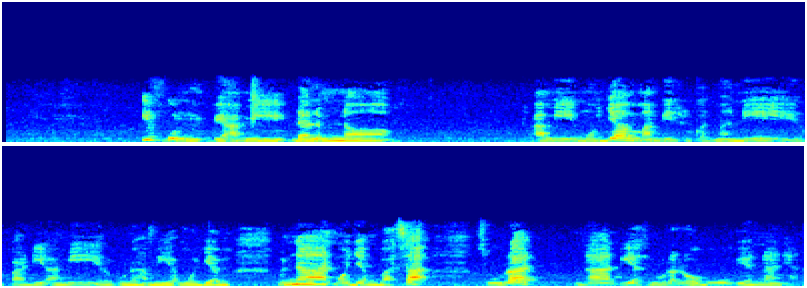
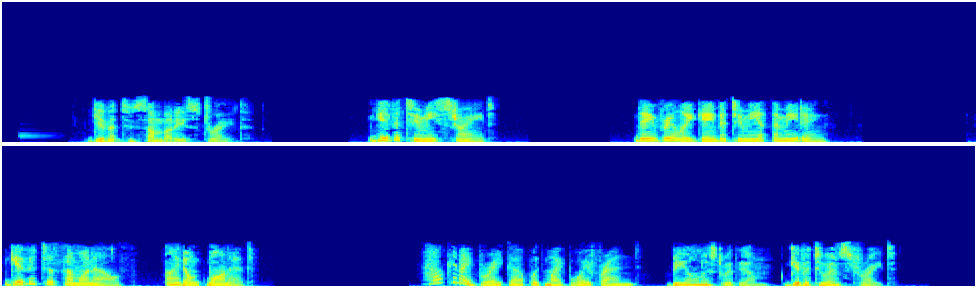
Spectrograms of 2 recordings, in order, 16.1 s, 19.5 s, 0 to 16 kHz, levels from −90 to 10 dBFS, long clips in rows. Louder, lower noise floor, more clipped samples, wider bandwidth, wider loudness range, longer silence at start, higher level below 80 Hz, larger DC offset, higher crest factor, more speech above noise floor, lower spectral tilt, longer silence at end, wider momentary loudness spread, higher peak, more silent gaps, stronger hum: about the same, -27 LUFS vs -26 LUFS; second, -56 dBFS vs -65 dBFS; neither; first, 7.8 kHz vs 5.4 kHz; first, 8 LU vs 5 LU; first, 1.4 s vs 0.85 s; second, -66 dBFS vs -58 dBFS; neither; about the same, 22 dB vs 20 dB; second, 29 dB vs 39 dB; second, -5 dB/octave vs -7.5 dB/octave; second, 0.1 s vs 0.8 s; about the same, 15 LU vs 14 LU; about the same, -6 dBFS vs -8 dBFS; second, none vs 2.75-3.43 s, 5.32-6.04 s, 8.63-9.62 s, 12.49-13.80 s; neither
